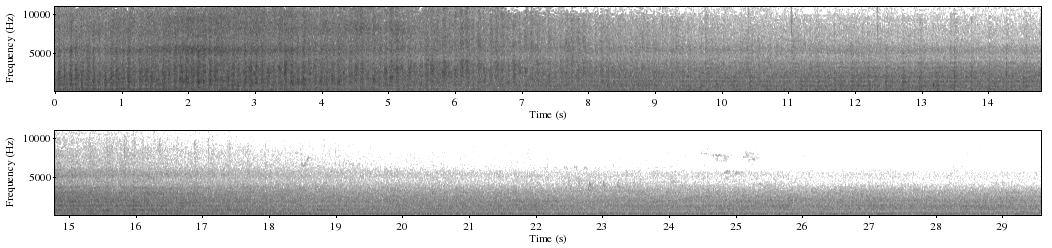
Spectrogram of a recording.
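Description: A steam locomotive chuffs steadily in the distance and slowly fades.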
